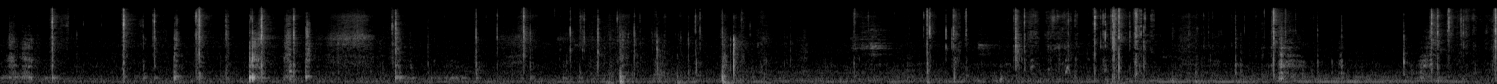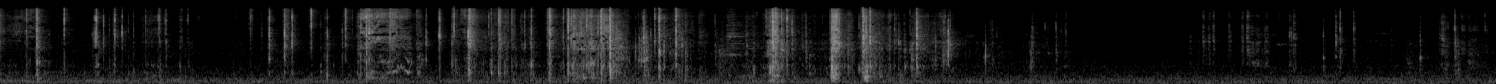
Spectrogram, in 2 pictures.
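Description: Clear plastic shrink wrap being peeled and torn by hand off the lid of a plastic protein-powder tub: irregular crinkling and crackling. It is busiest about two-thirds of the way through, then thins to a few faint crinkles near the end.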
